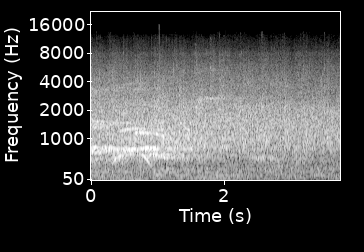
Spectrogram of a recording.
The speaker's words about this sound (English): I want to thank Quentin for the terrific introduction, for sharing his story. Give Quentin a big round of applause.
